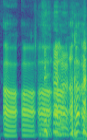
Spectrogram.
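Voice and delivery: flustered halting uh uh uh, mock; stammering uh uh. A stunned BBC man stammering at a rapper. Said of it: "He's just like".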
